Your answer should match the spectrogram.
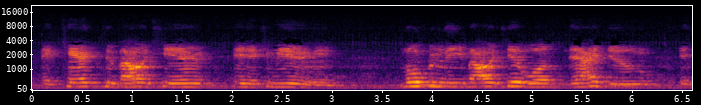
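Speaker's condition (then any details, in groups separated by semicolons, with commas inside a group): Mild cerebral palsy; mild form, hearing impairment; hearing impairment makes clear speech hard, speaks slowly to be understood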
